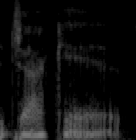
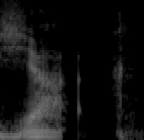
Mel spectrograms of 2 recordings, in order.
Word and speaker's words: Jacques: gonna assume it's probably jacquez berman webster ii because not too many of us are running around here pronouncing that actually as it should be which is jacques french anyway when i ran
